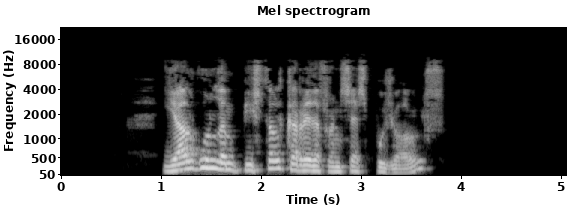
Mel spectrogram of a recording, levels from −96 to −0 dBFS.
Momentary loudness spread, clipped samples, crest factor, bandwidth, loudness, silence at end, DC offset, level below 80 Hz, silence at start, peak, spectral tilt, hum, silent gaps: 15 LU; under 0.1%; 22 dB; 9.4 kHz; -20 LUFS; 1.25 s; under 0.1%; -62 dBFS; 1.05 s; 0 dBFS; -5 dB/octave; none; none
